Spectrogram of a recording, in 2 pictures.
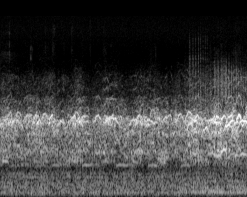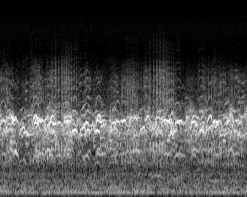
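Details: Huge flock of snow geese swirling down onto fallow cornfields or wetlands, a dense unbroken cacophony of overlapping nasal honks, continuous and loud throughout with no pauses.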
